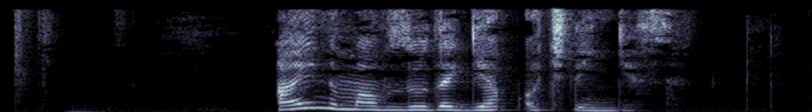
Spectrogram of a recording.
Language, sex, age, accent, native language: Uzbek, female, 25-34, Qashqadaryo, Uzbek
